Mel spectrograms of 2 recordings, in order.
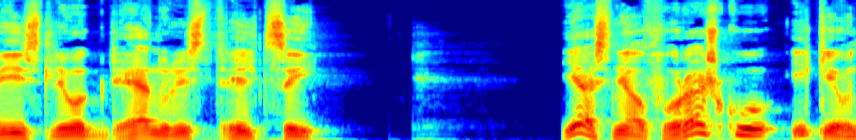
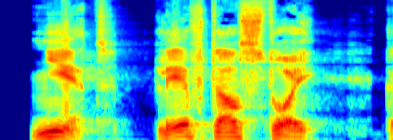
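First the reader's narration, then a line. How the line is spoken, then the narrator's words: Barking as sternly as possible. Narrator (Russian): как можно строже рявкнул я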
